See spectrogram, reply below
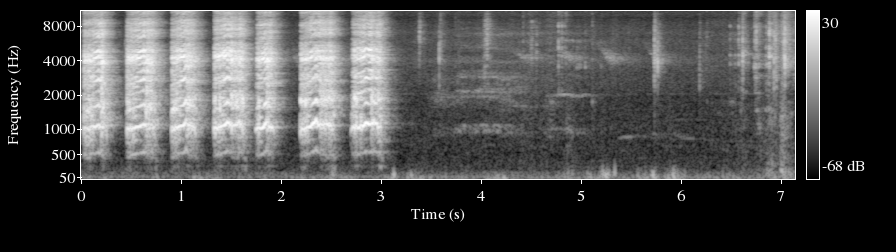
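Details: Red junglefowl calling in a loud run of seven harsh, buzzy bursts spaced about half a second apart, ending after three seconds; low, faint rustling fills the quiet afterward.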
